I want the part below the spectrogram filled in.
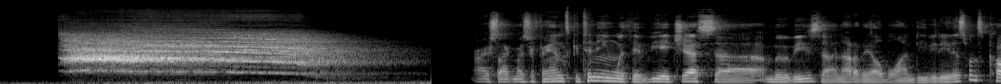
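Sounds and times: long scream falling in pitch: 0.6 - 4.3.

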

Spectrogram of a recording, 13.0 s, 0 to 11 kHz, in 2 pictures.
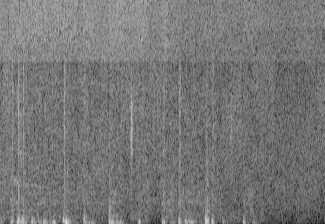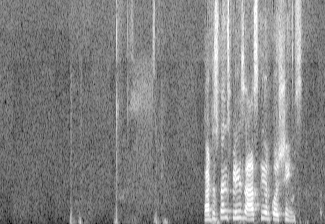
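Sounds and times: short low thumps: 0.0 - 5.1, 7.9 - 8.2, 9.6 - 10.0.

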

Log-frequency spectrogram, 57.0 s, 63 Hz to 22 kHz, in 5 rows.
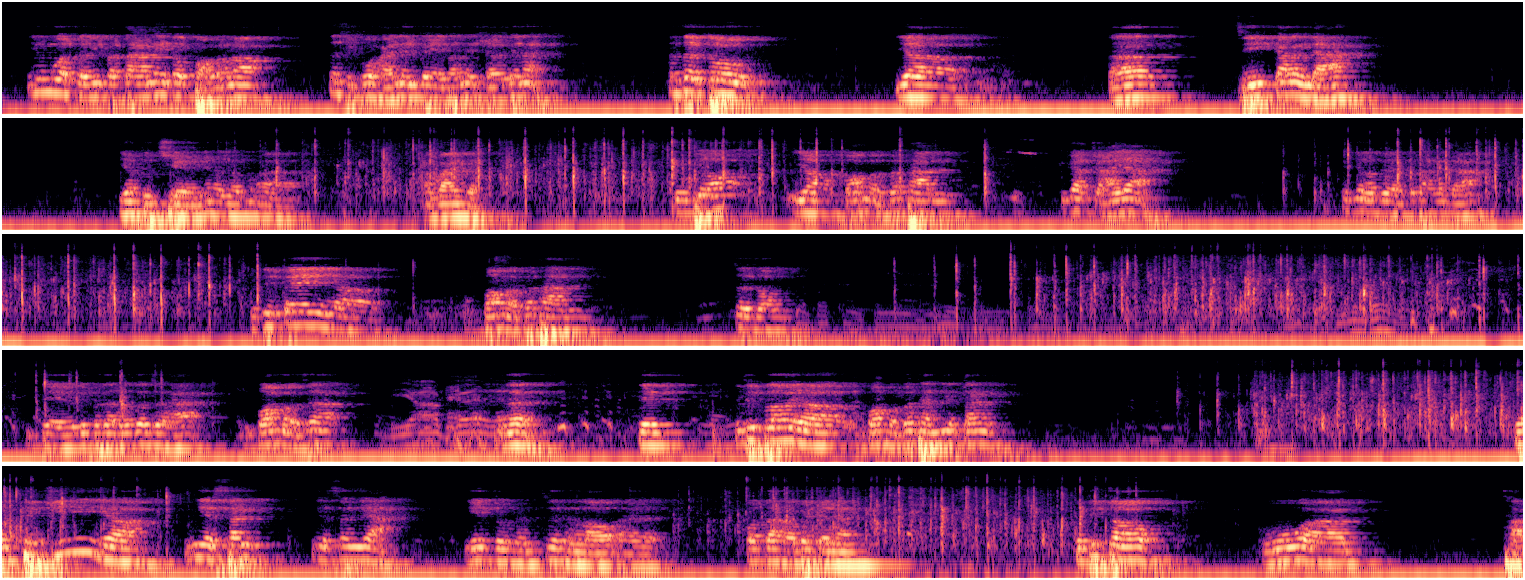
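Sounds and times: crowded banquet hall: 0.0 - 57.0
steady low hum: 0.0 - 57.0
audience clapping: 12.7 - 19.1, 20.9 - 26.2, 29.4 - 36.0, 43.0 - 47.0, 50.2 - 54.8.

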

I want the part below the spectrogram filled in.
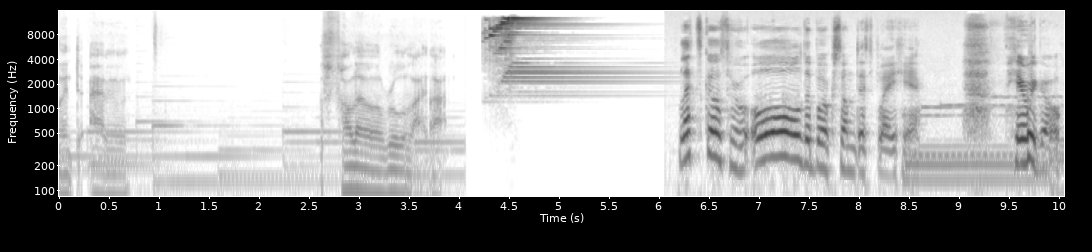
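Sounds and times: high-pitched chime: 4.2 - 6.2.

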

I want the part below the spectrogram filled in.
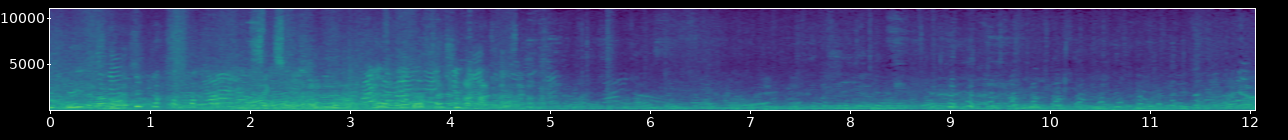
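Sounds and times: people chatting: 0.0 - 12.0
low background rumble: 9.8 - 12.0.

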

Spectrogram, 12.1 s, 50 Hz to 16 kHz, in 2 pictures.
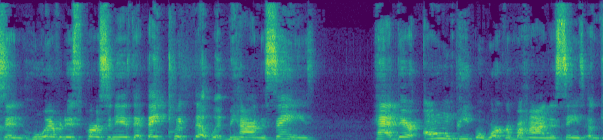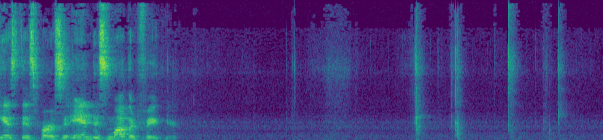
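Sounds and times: cards being shuffled: 10.1 - 11.8.

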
